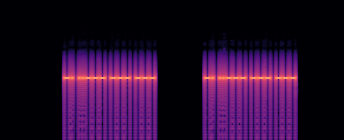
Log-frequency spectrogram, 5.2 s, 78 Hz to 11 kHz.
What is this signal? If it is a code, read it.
Morse code, heard as a keyed tone, about 44 wpm, 700 Hz. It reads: N2OO N2OO
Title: Call Signs Repeated 3x - 45wpm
